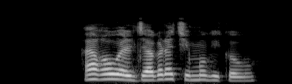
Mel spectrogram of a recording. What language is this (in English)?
Pashto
